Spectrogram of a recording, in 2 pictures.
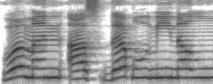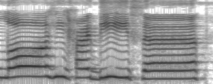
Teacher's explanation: حمزہ جو ہے حروف ہلکی کا ورڈ ہے، ہم یہاں اظہار کریں گے، ہم اسے بنا غنّے کے پڑھیں گے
